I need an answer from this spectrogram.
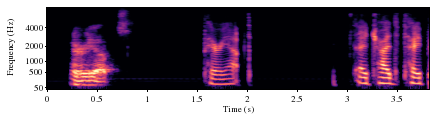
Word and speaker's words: periapt: That's how you spell that. I was wondering. Of what? When you said like parapt, Periapt.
